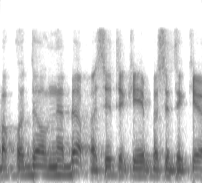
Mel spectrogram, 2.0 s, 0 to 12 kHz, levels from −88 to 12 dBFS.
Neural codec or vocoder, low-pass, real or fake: none; 7.2 kHz; real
